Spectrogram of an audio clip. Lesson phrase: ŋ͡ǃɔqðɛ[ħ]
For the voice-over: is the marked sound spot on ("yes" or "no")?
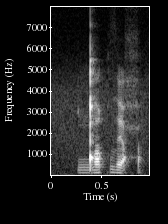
yes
